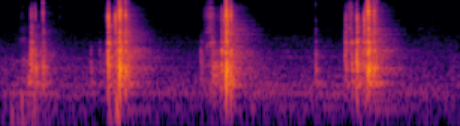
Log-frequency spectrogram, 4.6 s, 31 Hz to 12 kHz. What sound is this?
metal latch window or door lock catcher flip back and forth1
forth, flip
